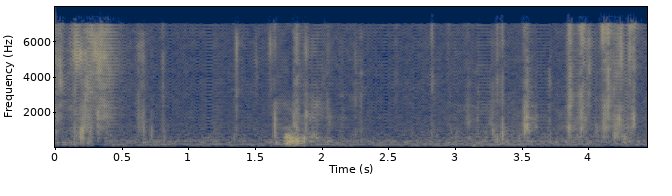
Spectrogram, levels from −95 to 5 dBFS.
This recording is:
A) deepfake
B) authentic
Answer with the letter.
A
